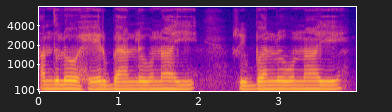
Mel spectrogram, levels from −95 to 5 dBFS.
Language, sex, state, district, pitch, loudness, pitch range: Telugu, male, Telangana, Mahabubabad, 135 Hz, -15 LUFS, 130-135 Hz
